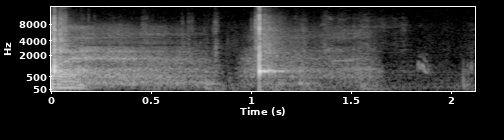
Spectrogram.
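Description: Hard plastic vacuum attachments being handled, with one sharp click about a second in as the pieces knock or snap together, and light rustling before it.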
